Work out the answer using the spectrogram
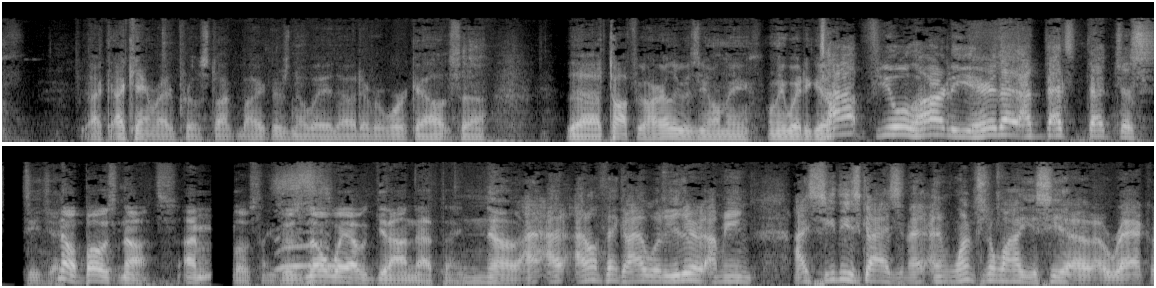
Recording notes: live from the 2019 GatorNationals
